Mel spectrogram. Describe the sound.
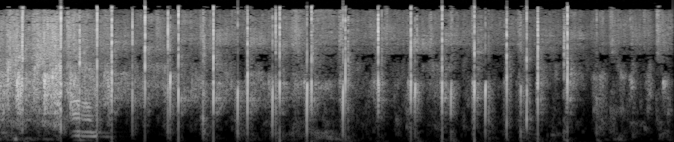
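An audience applauds, starting as a dense burst of clapping with a few murmuring voices, then thinning to scattered, crisp individual claps that taper off by the end.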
